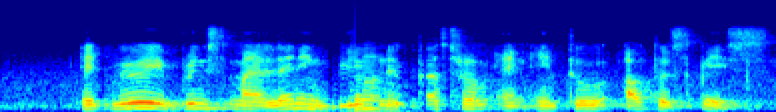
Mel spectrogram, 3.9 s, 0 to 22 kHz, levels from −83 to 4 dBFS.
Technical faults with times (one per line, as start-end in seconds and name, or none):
0.49-0.53 short concealed packet loss
1.63-2.35 repeated packet loss (robotic sound)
